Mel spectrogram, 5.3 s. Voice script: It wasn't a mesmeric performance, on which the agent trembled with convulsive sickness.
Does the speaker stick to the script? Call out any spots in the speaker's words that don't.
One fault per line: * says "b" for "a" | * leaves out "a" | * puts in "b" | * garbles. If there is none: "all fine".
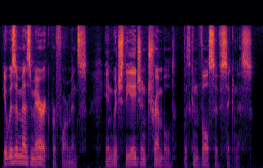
* says "was" for "wasn't"
* says "in" for "on"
